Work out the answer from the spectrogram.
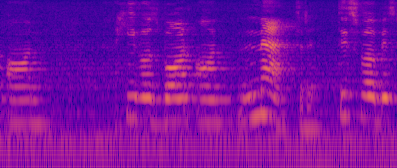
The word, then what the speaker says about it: naître: I with a accent circumflex is pronounced as a, like the letter E in elephant, like the letter E in elephant. Naître, naître means to be born.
